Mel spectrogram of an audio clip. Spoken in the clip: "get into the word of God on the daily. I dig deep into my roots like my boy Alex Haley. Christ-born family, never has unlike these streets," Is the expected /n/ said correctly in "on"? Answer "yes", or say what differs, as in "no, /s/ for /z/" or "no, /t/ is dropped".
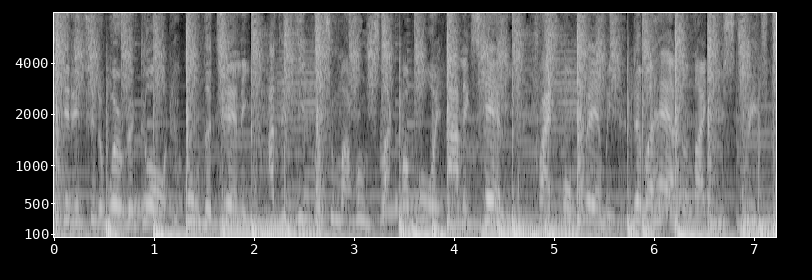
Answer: no, /l/ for /n/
